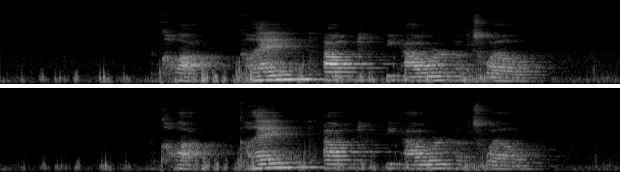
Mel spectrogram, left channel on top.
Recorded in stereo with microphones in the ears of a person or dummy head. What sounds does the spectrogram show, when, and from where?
1.5 s a woman speaking: 45° right (ahead or behind), 1.0 m; by 5.4 s 15° left (ahead or behind), 1.6 m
